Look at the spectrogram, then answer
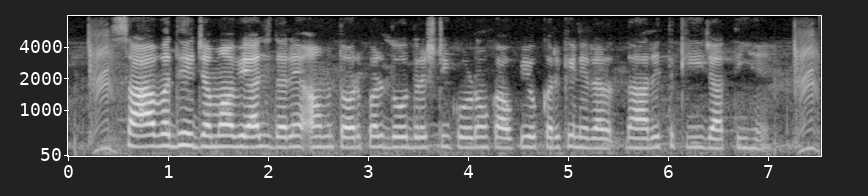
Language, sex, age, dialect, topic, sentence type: Hindi, female, 18-24, Kanauji Braj Bhasha, banking, statement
